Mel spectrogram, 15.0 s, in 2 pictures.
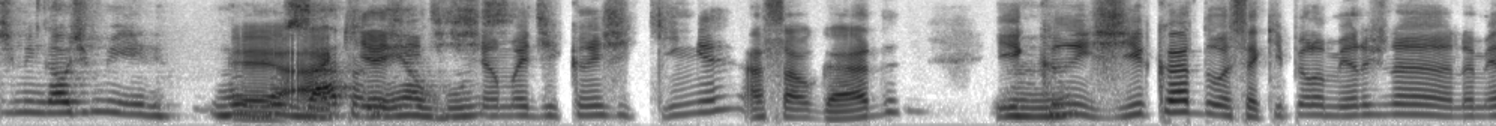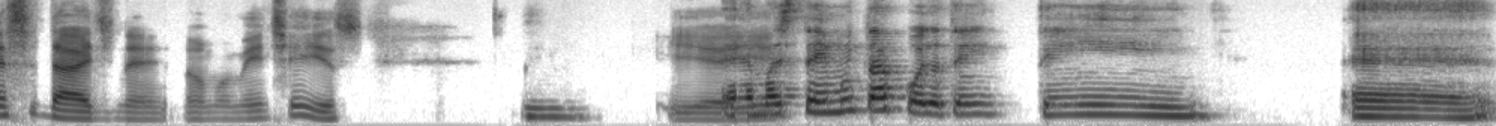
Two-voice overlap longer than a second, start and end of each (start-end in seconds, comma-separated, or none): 1.1-2.6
